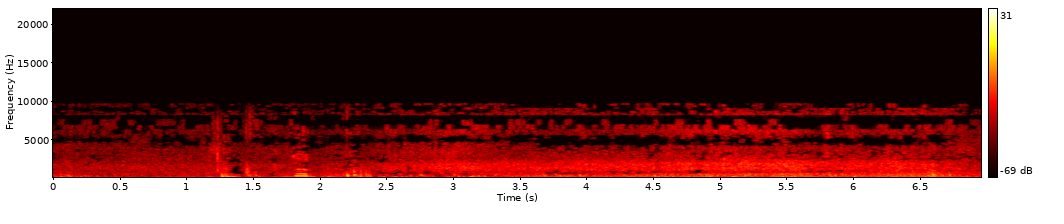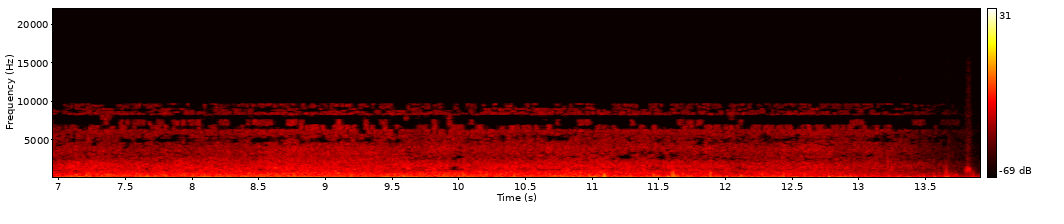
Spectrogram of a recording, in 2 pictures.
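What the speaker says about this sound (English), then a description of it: "The small waves don't seem too menacing." Ocean waves breaking on a beach, a continuous loud rushing surf with swelling crashes and wind noise on the microphone, plus a brief voice shouting near the start.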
